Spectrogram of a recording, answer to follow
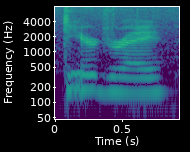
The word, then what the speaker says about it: Deirdre: My name's Deirdre.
